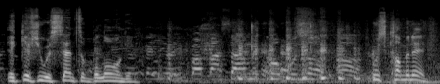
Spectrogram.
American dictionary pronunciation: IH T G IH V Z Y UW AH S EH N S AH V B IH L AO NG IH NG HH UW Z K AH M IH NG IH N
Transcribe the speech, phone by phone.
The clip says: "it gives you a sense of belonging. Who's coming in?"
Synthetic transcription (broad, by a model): IH T G IH V Z Y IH AH S EH N S AH V B IH L AO NG IH NG HH UW Z K AH M IH NG IH N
